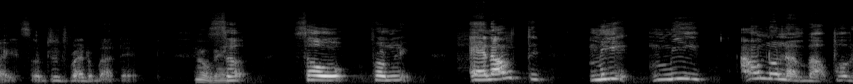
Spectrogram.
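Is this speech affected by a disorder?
Yes: spastic quadriplegic cerebral palsy.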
